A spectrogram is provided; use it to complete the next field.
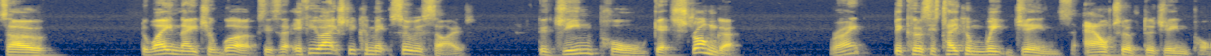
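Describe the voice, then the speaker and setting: Against a quiet background, a man with a British accent speaks fairly slowly in a fairly high pitch and a dark, mellow tone, his pitch swinging very widely between long, frequent pauses. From UK. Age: 50s. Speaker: author. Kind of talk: interview.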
